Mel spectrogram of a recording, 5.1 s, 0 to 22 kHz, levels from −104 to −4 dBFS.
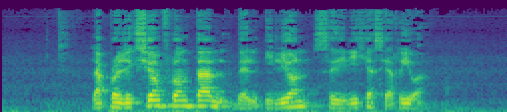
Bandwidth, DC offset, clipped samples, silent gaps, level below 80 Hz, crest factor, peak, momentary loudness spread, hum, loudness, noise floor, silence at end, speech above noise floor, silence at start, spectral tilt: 16.5 kHz; under 0.1%; under 0.1%; none; -48 dBFS; 18 dB; -2 dBFS; 9 LU; none; -18 LUFS; -49 dBFS; 0.8 s; 31 dB; 0.15 s; -4.5 dB/octave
